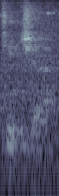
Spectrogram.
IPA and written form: ˈtiː(clipped)ʧə (teacher)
